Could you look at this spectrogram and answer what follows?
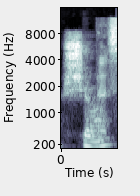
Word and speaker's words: Sean: Yeah, Sean, yeah, this is the name, yeah, Sean. spot-on. Absolutely spot-on, Sean.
